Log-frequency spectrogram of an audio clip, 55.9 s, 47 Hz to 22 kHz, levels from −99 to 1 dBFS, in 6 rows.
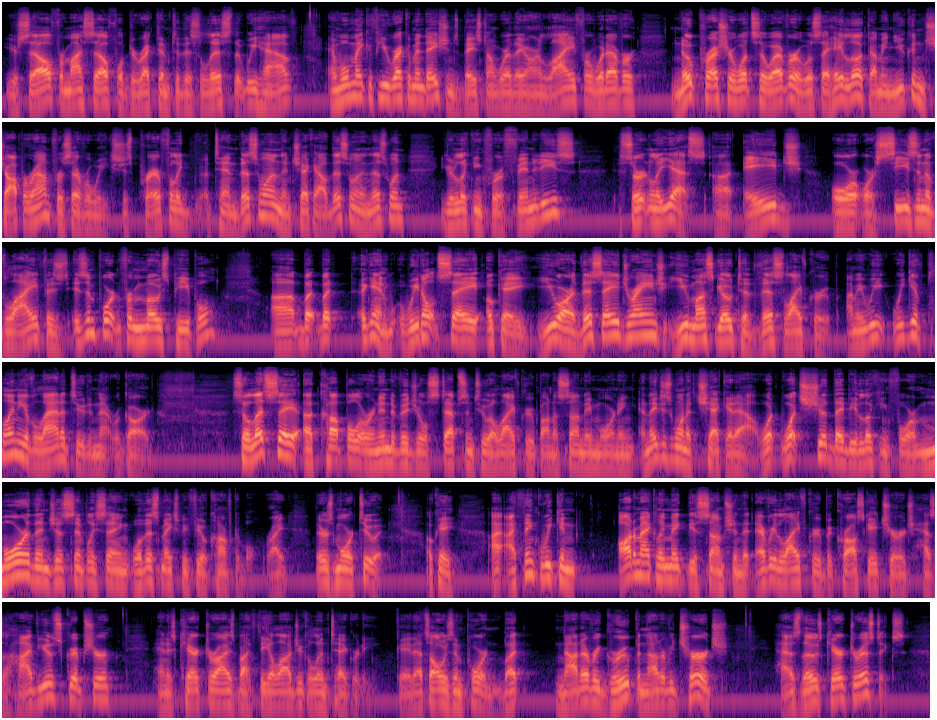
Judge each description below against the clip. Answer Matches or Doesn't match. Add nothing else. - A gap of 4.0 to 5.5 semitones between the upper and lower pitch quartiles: Matches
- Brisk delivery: Matches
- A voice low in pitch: Matches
